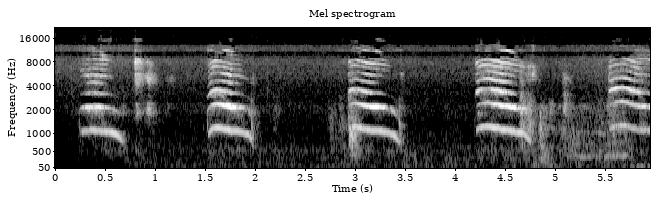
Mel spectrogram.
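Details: Kitten meowing from Tsukushi's early days, played back indoors and drawing the household cats together. Five clear, loud meows, each rising then sliding down, spaced roughly every one and a quarter seconds.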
